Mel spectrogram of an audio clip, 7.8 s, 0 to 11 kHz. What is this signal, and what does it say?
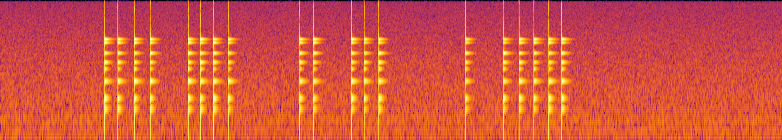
Tap code, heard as taps on a metal pipe, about 7 knocks a second. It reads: THE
